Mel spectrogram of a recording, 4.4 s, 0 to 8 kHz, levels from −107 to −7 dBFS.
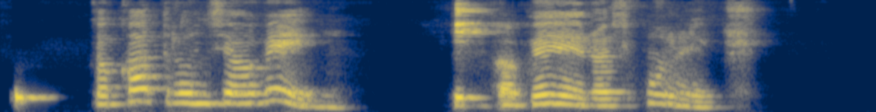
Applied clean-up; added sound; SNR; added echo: neural mask model Resemble Enhance denoiser.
